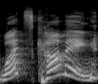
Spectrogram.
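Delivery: high-pitched yell in a put-on character voice. Yelling out a question at the fleeing hobgoblins: yelling in character. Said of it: "And I just yell out".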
